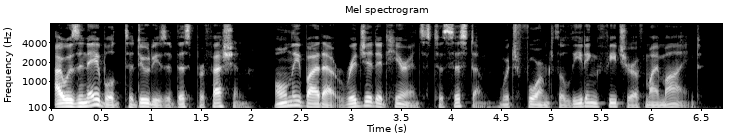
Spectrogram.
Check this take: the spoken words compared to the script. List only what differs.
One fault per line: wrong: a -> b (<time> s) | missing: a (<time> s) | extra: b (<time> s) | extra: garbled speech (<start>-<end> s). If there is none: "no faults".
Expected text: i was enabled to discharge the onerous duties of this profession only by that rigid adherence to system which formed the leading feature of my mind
missing: discharge the onerous (0.8 s)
